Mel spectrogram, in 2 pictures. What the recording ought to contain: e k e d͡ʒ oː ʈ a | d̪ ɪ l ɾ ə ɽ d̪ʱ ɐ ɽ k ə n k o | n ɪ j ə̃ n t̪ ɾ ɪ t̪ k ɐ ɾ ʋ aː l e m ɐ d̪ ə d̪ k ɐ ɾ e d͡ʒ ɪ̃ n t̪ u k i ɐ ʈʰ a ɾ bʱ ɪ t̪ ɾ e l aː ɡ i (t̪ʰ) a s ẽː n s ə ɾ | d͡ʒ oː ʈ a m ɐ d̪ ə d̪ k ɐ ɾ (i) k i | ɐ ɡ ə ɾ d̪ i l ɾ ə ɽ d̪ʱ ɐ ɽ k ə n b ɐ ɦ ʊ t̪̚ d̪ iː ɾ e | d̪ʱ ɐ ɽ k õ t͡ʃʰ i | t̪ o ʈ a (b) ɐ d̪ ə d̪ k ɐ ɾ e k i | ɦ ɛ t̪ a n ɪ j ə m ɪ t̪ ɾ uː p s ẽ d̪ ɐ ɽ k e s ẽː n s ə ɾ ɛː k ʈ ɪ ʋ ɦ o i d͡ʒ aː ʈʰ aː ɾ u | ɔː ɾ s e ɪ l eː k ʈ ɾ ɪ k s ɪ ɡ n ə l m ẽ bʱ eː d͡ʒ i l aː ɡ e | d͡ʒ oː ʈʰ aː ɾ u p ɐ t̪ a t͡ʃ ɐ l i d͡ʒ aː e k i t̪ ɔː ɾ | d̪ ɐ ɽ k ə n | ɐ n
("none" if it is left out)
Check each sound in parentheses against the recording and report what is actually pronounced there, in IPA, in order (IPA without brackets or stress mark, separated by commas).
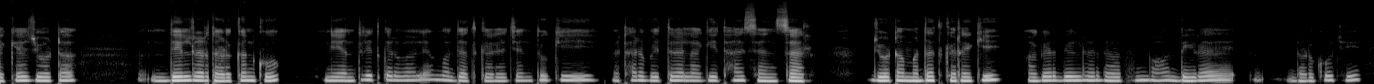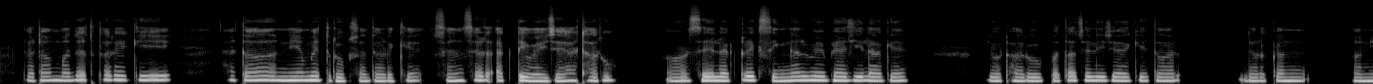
t̪ʰ, e, m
